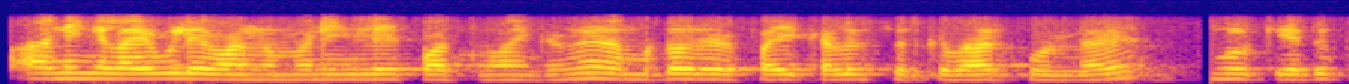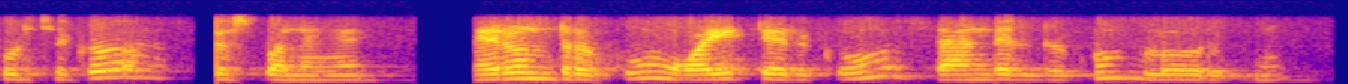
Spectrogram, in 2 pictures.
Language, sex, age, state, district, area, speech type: Tamil, male, 18-30, Tamil Nadu, Thanjavur, rural, conversation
